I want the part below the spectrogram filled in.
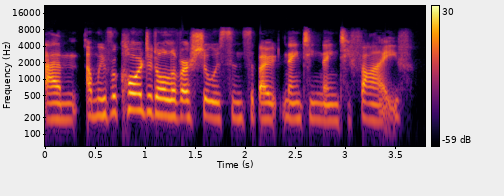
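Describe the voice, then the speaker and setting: Speaking at a fairly quick pace with a strong Scottish accent, a woman shows ordinary pitch variation in a dry, close sound with no echo. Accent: broad Scottish. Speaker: theatre archivist. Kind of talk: webinar presentation.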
